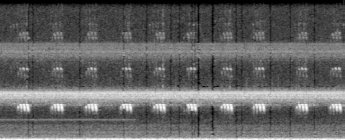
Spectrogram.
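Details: Crickets at night: a steady, piercing high trill runs throughout, overlaid by short pulsed chirps repeating roughly every half second, above a constant low rumble.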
